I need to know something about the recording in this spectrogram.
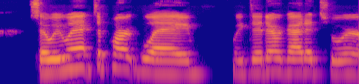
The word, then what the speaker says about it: Güell: Park Güell, Guell, but it's pronounced Güell.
